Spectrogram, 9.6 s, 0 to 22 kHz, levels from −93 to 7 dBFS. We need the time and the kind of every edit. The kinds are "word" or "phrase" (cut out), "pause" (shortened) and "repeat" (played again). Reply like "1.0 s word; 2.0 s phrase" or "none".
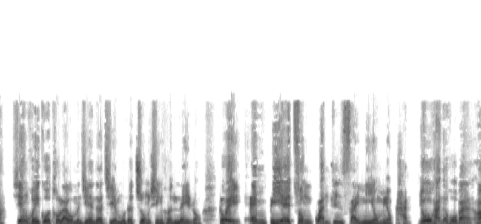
4.9 s phrase; 8.3 s pause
